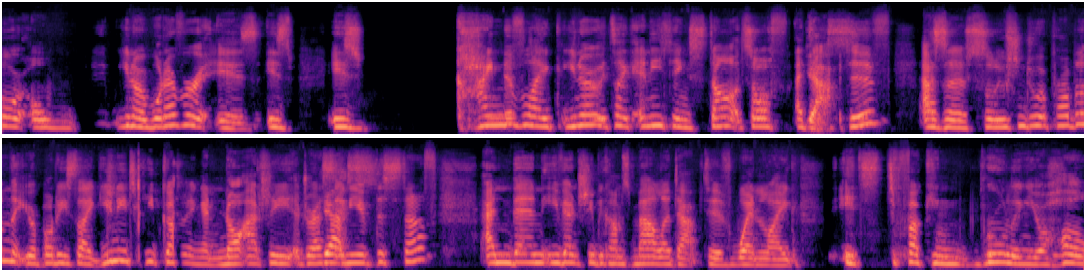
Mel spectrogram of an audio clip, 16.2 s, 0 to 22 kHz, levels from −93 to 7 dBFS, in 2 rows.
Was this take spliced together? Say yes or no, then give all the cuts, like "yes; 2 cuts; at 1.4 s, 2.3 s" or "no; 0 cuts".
no; 0 cuts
